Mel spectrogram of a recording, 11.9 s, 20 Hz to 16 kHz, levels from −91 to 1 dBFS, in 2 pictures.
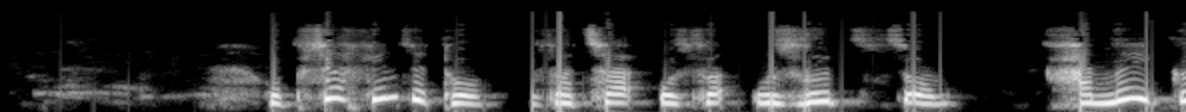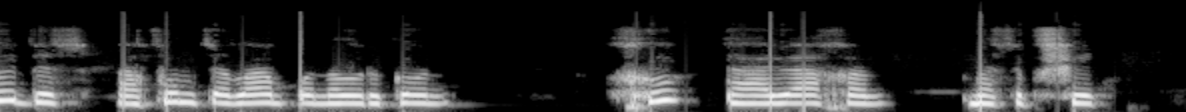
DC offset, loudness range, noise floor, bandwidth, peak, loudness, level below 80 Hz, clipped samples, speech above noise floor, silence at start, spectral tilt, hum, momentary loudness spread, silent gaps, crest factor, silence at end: under 0.1%; 3 LU; -80 dBFS; 7 kHz; 0 dBFS; -12 LUFS; -48 dBFS; under 0.1%; 69 dB; 1.35 s; -7 dB/octave; none; 8 LU; none; 12 dB; 0.45 s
